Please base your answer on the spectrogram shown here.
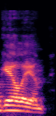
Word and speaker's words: Gilliam: Uh Joe Gilliam. Joe Joe Gilliam was a great quarterback. Although I think his name he wanted his name pronounced Gillum.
